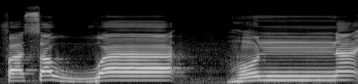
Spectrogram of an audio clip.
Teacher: تشدید کی وجہ سے واو کو ہم نے سخت کرنا ہے اور کھڑا زبر کی وجہ سے کھینچنا ہے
